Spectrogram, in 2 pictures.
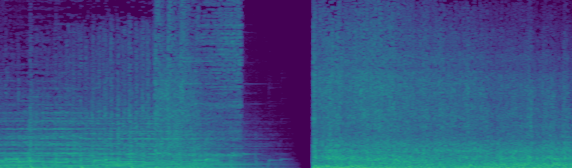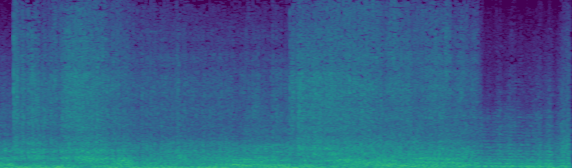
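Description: Artillery fire during Chinese military exercises in the Taiwan Strait: a dense, roaring barrage of booms and rumble lasting several seconds, preceded by a brief stretch of tonal music that fades into a moment of silence.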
